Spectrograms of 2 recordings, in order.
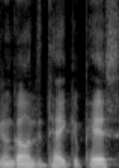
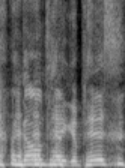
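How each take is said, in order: First: Said in the usual way. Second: High, loud mock excuse through laughter; laughing punchline. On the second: Teller quoting his friend's escape excuse, laughing punchline. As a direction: blurt the excuse, cracking up.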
